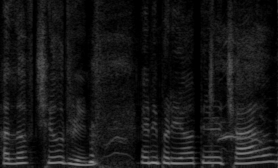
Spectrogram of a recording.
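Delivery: very high, swooping sing-song voice. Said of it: "Sounds like [name]".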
